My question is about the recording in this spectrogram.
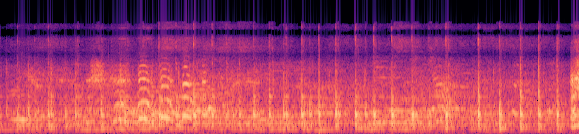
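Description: Background babble of voices with scattered light taps and clicks.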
